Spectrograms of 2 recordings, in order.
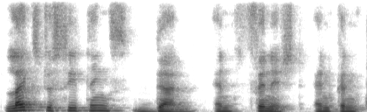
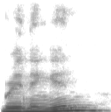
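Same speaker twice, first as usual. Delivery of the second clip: guided breathing; 3 semitones lower, 7 dB quieter than usual. Acted. Leads a breathing practice.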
